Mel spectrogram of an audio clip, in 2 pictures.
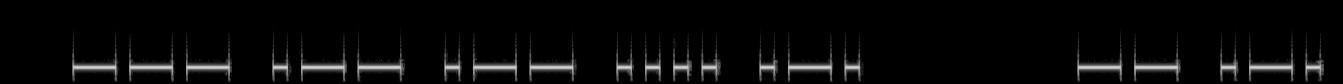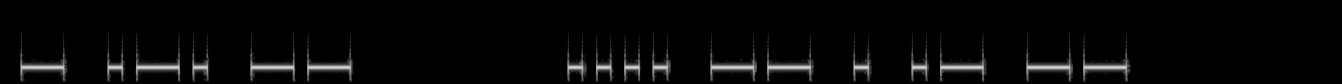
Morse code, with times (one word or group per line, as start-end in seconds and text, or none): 0.7-8.6 OWWHR
10.8-16.9 MRTRM
19.1-24.7 HMEAM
